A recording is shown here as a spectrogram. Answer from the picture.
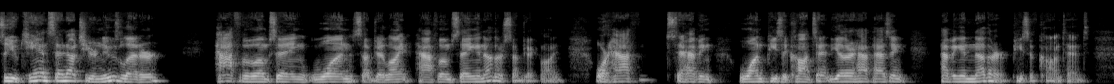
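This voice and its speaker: A man speaks fairly quickly at a medium pitch, with vocal fry and a bright, sharp tone. His pitch varies in an ordinary way over a quiet background. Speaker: marketing agency co-founder, webinar host; webinar presenter. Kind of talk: webinar presentation. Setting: online webinar. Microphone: webcam.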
